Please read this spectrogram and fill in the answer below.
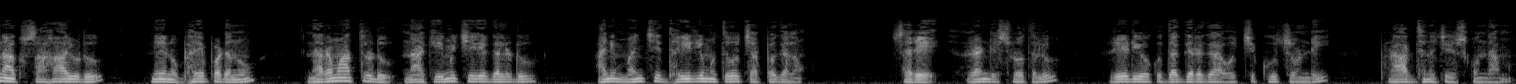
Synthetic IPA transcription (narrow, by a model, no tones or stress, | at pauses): naːku̥sɐɦaːjuɽu | ne̞ːnubʱɐjɐpɐɽɐnu | nɐɾɐmaːt̪ɾuɽunaːkeːmit͡ʃɛːjɐɡɐlɐɽu | ɐnimɐɲt͡ʃid̪ʱɐjɾjɐmut̪o̞ːt͡ʃɛpːɐɡɐlɐm | sɐɾe̞ː | ɾeɳɖiʃɾɔːt̪ɐlu | ɾeːɖijo̞ːkud̪ɐɡːɐɾɐɡaːʋɐt͡ʃːikuːt͡ʃo̞ːɳɖi | pɾaːɾt̪ʰɐnɐt͡ʃeːsu̥kunɖ̪aːmu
